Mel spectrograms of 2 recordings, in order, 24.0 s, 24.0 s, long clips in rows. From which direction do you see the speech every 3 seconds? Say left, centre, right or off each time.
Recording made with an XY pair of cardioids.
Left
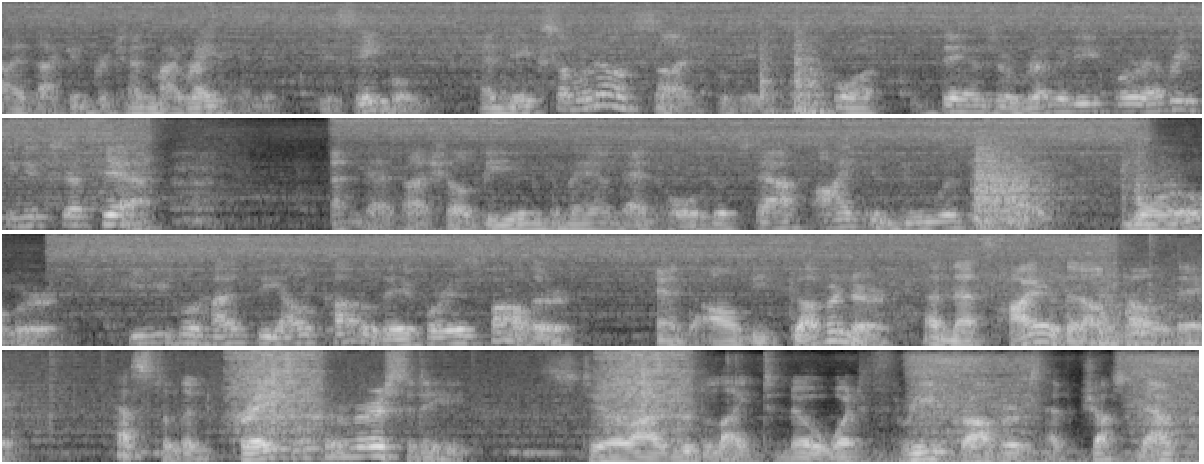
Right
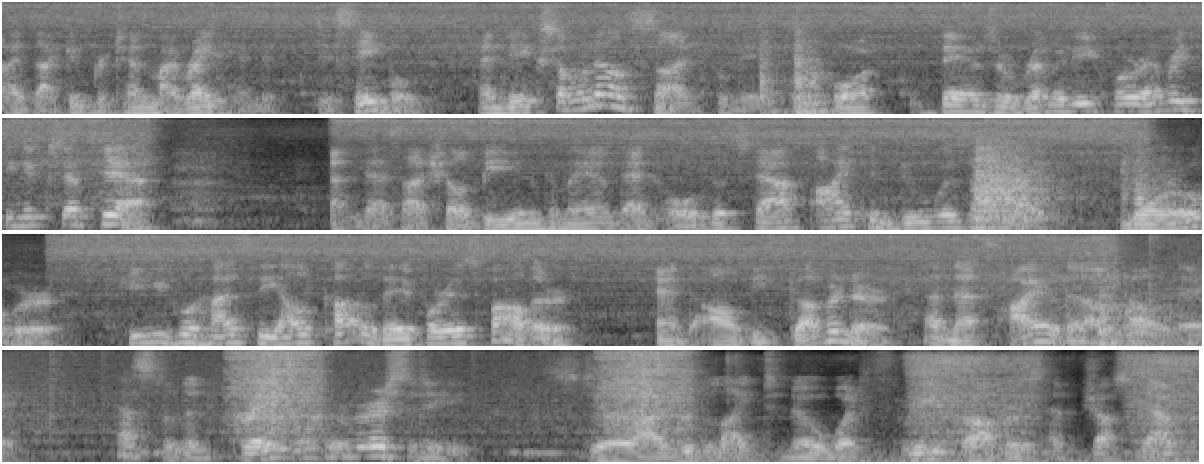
right, right, right, right, right, left, left, left.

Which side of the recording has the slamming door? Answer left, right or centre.
centre.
